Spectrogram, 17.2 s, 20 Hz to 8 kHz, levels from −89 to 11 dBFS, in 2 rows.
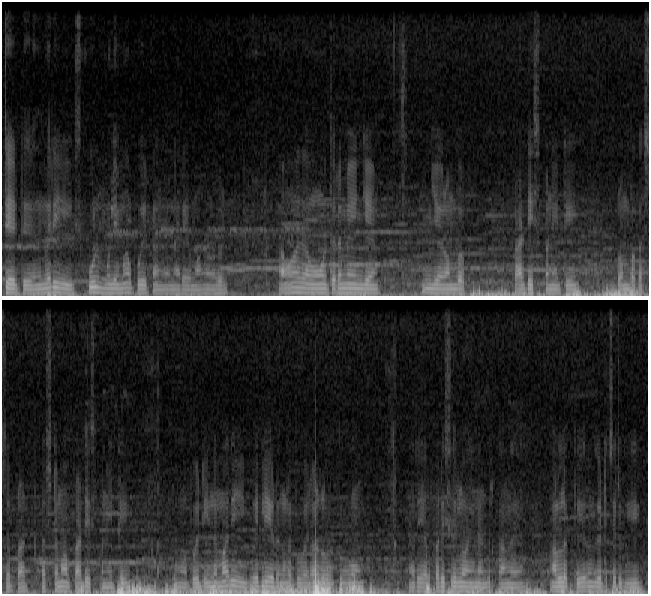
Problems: constant background noise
